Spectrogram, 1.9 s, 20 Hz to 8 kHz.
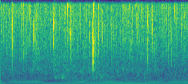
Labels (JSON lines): {"label": "biophony, midshipman", "recorder": "SoundTrap 500"}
